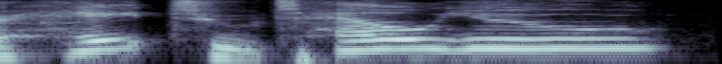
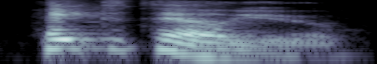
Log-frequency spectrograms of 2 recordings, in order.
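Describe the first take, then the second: First: Slow, high drawn-out tease. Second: Said in the usual way. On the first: Shown as a demonstration. Host teasing castmate, slow high drawn-out delivery. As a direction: stretch each word out teasingly.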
